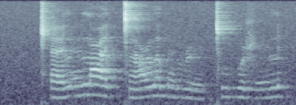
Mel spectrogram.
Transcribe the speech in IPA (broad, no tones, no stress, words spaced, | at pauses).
ǁʰælæ̤lʕæl ǀə̃ʕuɐ̯wæ̤v ɭɛ̤ǀuv ʊʐɛ̤l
